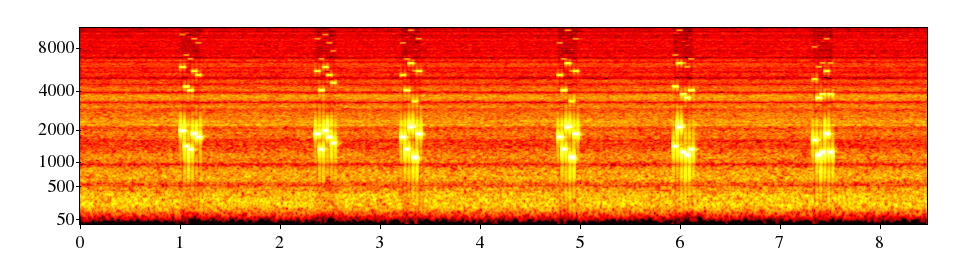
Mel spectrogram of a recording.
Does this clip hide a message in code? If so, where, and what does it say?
Yes: five-tone selective call (EEA) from 1.0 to 7.5 s, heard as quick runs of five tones, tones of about 40 ms. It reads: 05498 94086 84419 84419 55324 72393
